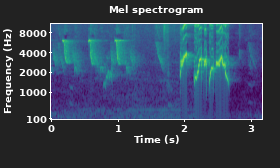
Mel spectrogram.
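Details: Red-whiskered bulbul morning song used for training, described as contest-style singing. Several thin, falling high whistles come first, then a loud, quick burst of bubbly, warbled notes near the end, with a low background hum.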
